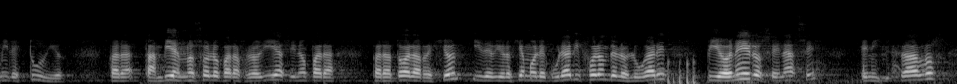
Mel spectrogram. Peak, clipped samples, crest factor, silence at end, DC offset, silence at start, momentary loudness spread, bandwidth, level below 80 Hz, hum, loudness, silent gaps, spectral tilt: -4 dBFS; under 0.1%; 20 dB; 0.1 s; under 0.1%; 0 s; 14 LU; 7 kHz; -56 dBFS; none; -24 LUFS; none; -7.5 dB/octave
